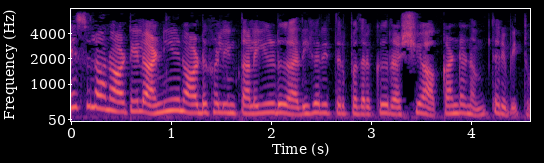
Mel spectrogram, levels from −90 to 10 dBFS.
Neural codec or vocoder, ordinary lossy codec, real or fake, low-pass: none; none; real; 7.2 kHz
